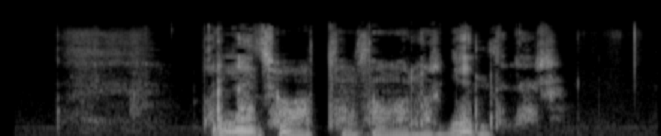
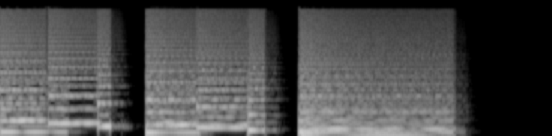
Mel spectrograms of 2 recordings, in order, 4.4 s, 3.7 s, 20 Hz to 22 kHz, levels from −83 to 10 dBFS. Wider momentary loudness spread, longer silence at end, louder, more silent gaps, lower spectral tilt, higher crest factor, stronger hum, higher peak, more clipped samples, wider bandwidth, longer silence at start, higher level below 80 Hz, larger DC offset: first, 21 LU vs 8 LU; about the same, 0.65 s vs 0.65 s; second, -28 LUFS vs -17 LUFS; neither; second, -4 dB/octave vs -5.5 dB/octave; first, 26 dB vs 18 dB; neither; second, -4 dBFS vs 0 dBFS; neither; second, 11.5 kHz vs 16.5 kHz; first, 0.45 s vs 0 s; second, -50 dBFS vs -36 dBFS; neither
